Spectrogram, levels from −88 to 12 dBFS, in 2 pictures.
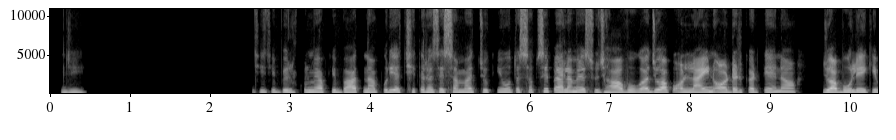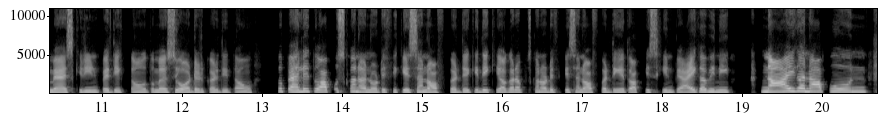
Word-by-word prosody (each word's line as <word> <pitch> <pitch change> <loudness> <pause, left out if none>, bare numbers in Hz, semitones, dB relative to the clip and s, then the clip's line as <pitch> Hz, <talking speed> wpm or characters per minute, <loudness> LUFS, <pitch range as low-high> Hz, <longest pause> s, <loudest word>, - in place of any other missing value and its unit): जी। 190 -1 -7 2.1
जी, 245 - -9
जी, 245 +2 -9
बिल्कुल, 215 +1 -3
मैं 250 0 +1
आपकी 240 +1 -2
बात 220 +3 +2
ना 215 -2 +1
पूरी 240 +1 0
अच्छी 235 +3 -3
तरह 245 -2 -2
से 270 +3 -2
समझ 220 -4 0
चुकी 210 -2 -6
हूँ 220 +3 0
तो 275 +3 -5
सबसे 265 +3 -3
पहला 270 -2 +1
मेरा 280 +1 +2
सुझाव 215 -5 0
होगा 205 +2 +1
जो 260 - +4
आप 260 0 +2
ऑनलाइन 220 +4 +3
ऑर्डर 230 +3 +1
करते 225 +1 -3
हैं 190 - 0
ना? 180 0 -1 0.4
जो 230 +1 +5
आप 230 -1 +7
बोले 205 0 +3
कि 220 +2 -4
मैं 215 0 +4
स्क्रीन 200 -1 -2
पे 215 - 0
देखता 195 -1 -5
हूँ 195 +1 -2
तो 210 - -6
मैं 210 0 +2
उसे 210 +3 -1
ऑर्डर 190 -2 +1
कर 180 -2 -2
देता 175 0 -6
हूँ। 190 +3 -3 0.3
तो 340 - -3
पहले 300 0 +3
तो 310 0 -2
आप 295 0 +4
उसका 300 +1 -3
ना 255 -4 +2
नोटिफिकेशन 240 +1 -1
ऑफ 185 -4 0
कर 195 - 0
दें, 205 +2 -1
कि 250 - -5
देखिए 240 -2 -1
अगर 245 +5 -1
आप 270 - -3
उसका 270 -3 -7
नोटिफिकेशन 235 -1 -3
ऑफ 220 +1 -1
कर 220 -2 -2
देंगे 215 +1 -1
तो 225 0 -3
आपकी 215 +3 -4
स्क्रीन 220 -4 -5
पे 190 - -6
आएगा 245 +11 +2
भी 275 -1 +1
नहीं, 250 0 -1 0.4
ना 275 0 +7
आएगा 350 +2 +5
ना 320 -2 +5
आप 305 0 -1
उन 295 -2 0
230 Hz, 215 wpm, -22 LUFS, 205-260 Hz, 2.1 s, आप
